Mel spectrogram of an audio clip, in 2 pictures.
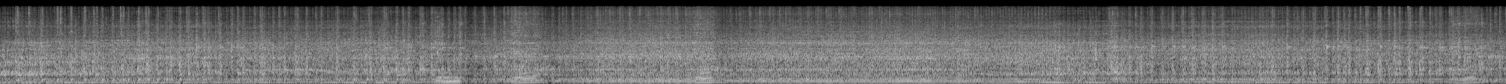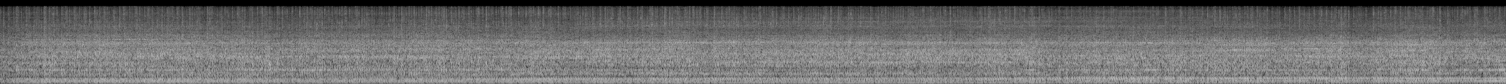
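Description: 1977 Ski-Doo Olympique 340's Rotax two-stroke twin running just after a first start in years. Its revs rise and fall several times in the first fifteen seconds, then it settles to a steady idle.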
